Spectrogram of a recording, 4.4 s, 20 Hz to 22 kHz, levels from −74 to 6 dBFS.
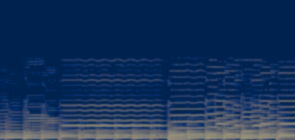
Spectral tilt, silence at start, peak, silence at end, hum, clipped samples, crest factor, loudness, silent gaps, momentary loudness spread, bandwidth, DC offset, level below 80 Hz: -2 dB/octave; 0 s; -12 dBFS; 0 s; none; under 0.1%; 14 dB; -25 LUFS; none; 5 LU; 13 kHz; under 0.1%; -66 dBFS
